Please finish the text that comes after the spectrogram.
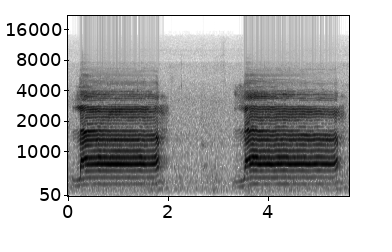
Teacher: জিহ্বার আগাটা সামনের উপরে যে তালু আছে সে তালুর সাথে লেগে আছে।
